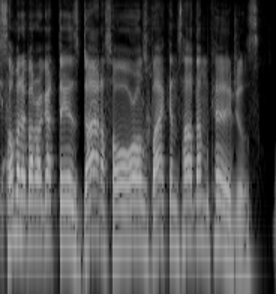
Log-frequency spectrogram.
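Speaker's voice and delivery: mock American movie accent. Just told they got the part in Jurassic Park 7, American accent. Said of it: "can you do an American accent?".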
